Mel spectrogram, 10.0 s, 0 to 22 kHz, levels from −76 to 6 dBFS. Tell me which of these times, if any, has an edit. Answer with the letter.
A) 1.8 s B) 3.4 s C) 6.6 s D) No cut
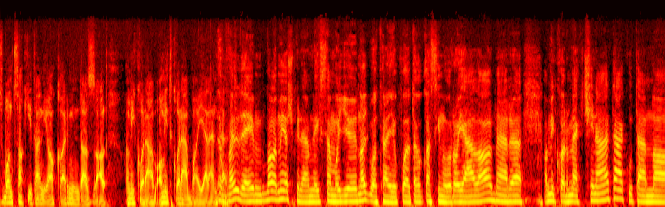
D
